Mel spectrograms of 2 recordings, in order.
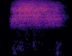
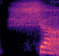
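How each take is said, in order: First: The sound ends cleanly with no added vowel. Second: The sound ends with an added 'uh' vowel. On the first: The speaker calls it right. "without a big uh sound at the end" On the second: The speaker calls it wrong. "rather than"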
